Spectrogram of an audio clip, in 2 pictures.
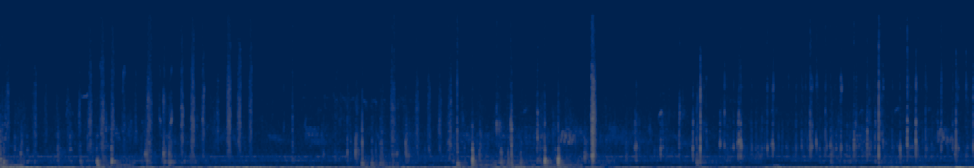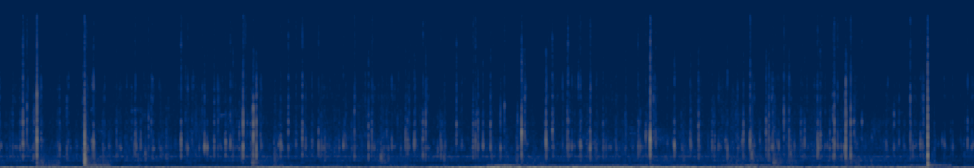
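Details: Wild squirrels in winter crunching nuts, a steady run of sharp crackling clicks, about three a second, over a low rumbling background.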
